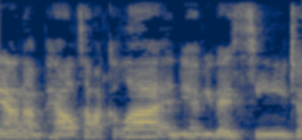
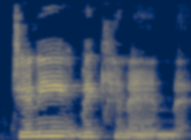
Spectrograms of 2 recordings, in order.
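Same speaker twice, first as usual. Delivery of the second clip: normal talking voice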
